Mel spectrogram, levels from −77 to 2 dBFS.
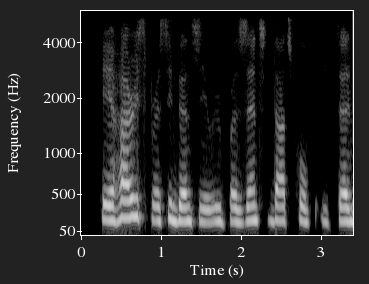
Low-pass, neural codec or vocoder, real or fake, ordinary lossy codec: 5.4 kHz; codec, 16 kHz, 1 kbps, X-Codec, WavLM features, trained on Multilingual LibriSpeech; fake; Opus, 32 kbps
